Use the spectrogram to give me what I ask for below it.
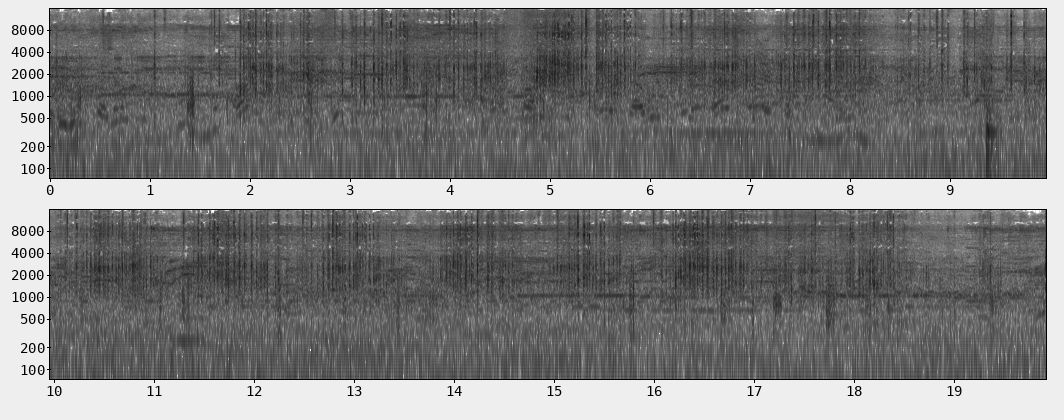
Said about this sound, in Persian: خب ما هنوز به آب نمو نرسیدیم، اما داریم صدای ماشین ها رو میشنیم.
